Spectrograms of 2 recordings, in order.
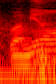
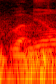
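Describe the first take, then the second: The two takes are said the same way.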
